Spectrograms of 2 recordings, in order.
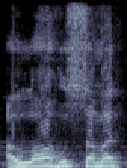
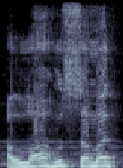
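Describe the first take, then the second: Both takes have the same delivery.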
